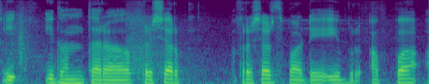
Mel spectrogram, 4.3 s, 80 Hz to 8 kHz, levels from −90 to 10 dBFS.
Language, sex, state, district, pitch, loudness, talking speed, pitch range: Kannada, male, Karnataka, Bellary, 125 Hz, -18 LUFS, 110 wpm, 120-135 Hz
